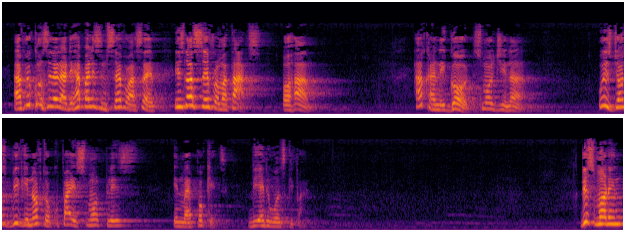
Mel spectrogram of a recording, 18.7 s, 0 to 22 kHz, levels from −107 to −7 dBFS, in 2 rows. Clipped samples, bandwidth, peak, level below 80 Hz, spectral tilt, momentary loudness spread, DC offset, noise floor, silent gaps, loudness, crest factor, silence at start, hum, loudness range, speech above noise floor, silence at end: under 0.1%; 10.5 kHz; -14 dBFS; under -90 dBFS; -3.5 dB/octave; 15 LU; under 0.1%; -81 dBFS; none; -37 LUFS; 26 dB; 0.2 s; none; 14 LU; 44 dB; 0 s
